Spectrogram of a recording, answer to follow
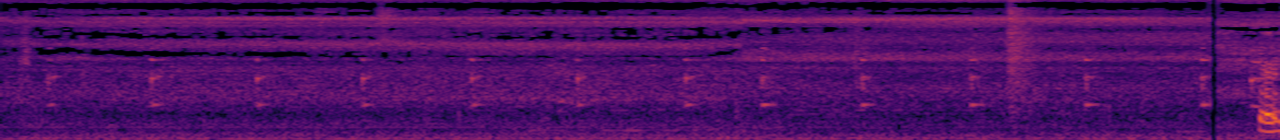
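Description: Bedside hospital patient monitor giving short, high beeps in an even rhythm, about two a second, over a steady room hum.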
